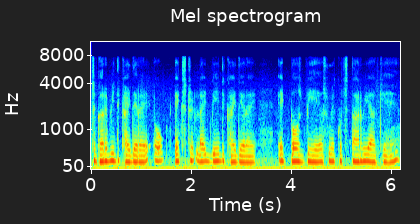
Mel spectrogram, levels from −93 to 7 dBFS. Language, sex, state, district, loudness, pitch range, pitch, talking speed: Hindi, male, Arunachal Pradesh, Longding, -19 LUFS, 125-145 Hz, 135 Hz, 250 wpm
